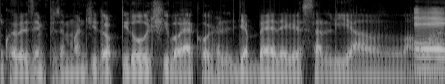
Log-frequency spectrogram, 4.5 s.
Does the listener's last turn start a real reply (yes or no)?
yes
